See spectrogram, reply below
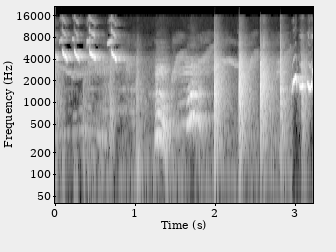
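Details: Insistent white-rumped shama song meant to challenge a rival and set other shamas singing: quick high slurred chirps, then mellow warbled phrases followed by loud harsh rasping strokes and a final bright twittering flourish.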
